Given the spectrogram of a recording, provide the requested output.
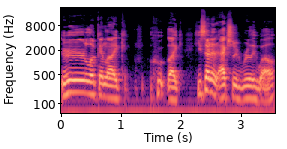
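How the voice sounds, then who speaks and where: With lively intonation, a man speaks in an ordinary speaking voice at a fairly high pitch. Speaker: podcast host. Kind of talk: casual sports chat.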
